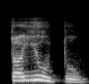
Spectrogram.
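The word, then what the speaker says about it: τοιούτου: Esto se lee toyutu, se lee toyutu. ¿Sí? Fíjense, tiene 3 diptongos, no 1 ni 2, tiene 3.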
